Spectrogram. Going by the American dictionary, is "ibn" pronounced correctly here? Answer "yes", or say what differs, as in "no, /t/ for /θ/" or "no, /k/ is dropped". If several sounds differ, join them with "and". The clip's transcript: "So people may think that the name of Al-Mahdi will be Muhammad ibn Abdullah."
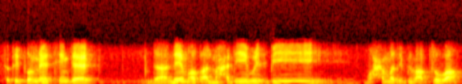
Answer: no, /n/ is dropped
